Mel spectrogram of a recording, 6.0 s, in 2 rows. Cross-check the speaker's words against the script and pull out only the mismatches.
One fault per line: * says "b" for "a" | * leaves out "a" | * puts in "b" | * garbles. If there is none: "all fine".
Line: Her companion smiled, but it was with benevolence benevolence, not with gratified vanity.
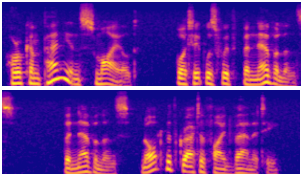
all fine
